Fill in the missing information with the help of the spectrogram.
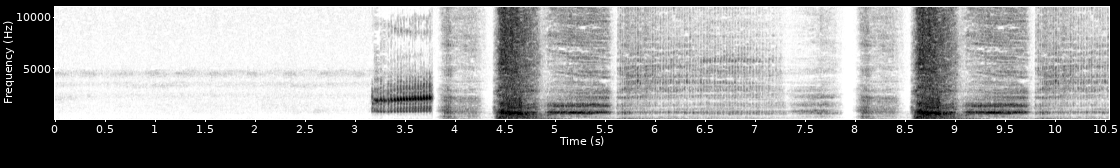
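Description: A frog's short croak about three seconds in, then a tiger roaring twice, each roar starting with a loud burst and tailing off over about three seconds.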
